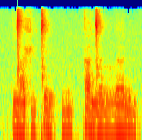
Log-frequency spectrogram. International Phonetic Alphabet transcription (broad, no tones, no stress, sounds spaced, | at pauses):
ŋ͡ǀ a xʲ ʉ ǀ e | ɨ ŋ i kː a ŋ͡ǀ ɜ lː ɜ n ɨ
